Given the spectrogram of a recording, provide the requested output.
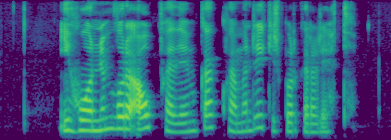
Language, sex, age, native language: Icelandic, female, 20-29, Icelandic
